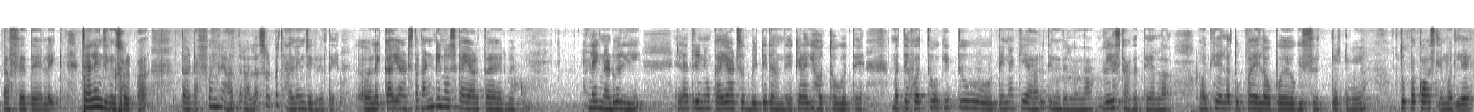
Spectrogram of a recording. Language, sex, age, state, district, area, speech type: Kannada, female, 18-30, Karnataka, Gulbarga, urban, spontaneous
